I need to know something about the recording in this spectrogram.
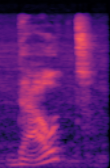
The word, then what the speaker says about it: doubt: with silence B sound read the following words with silent B sound that means you're not going to pronounce but examples of this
